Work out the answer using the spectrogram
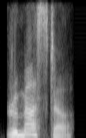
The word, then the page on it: remaster: Indian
